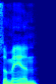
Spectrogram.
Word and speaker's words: Saman: I kept calling him Josh Salmon, and at the very end of the interview, he's like, by the way, it's a man.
